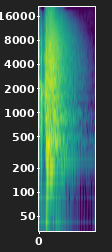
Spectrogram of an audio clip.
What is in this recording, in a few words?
hand clap sample G# key; single hits one shots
